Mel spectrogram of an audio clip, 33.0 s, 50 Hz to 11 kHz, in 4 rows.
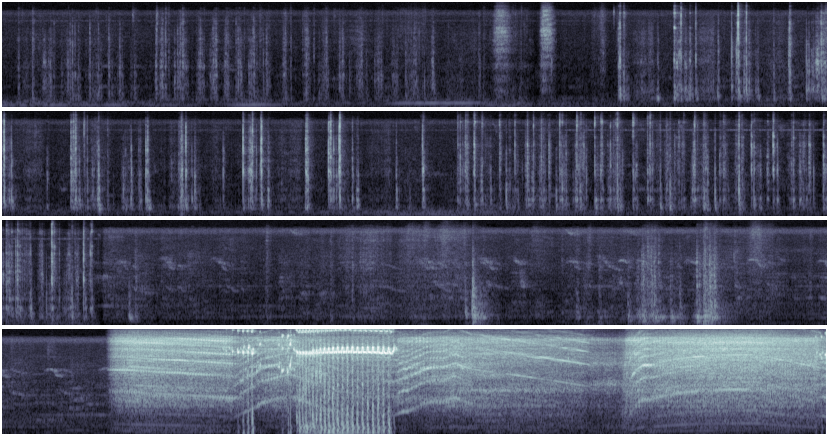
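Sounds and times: spanner clicking on a nut: 27.0s - 28.8s.

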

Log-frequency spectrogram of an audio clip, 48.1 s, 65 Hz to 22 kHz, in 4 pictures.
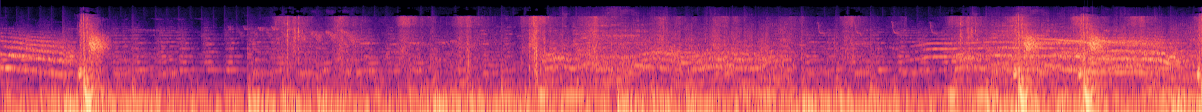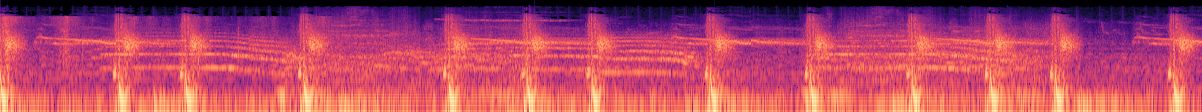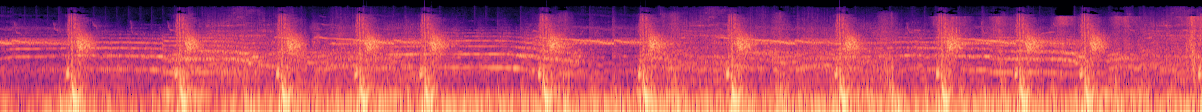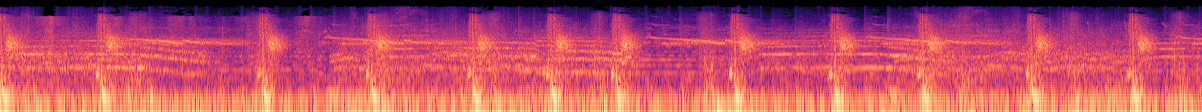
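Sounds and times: cartoon thwacks and thuds: 0.8s - 1.2s, 10.1s - 11.0s, 12.0s - 12.3s, 13.1s - 14.2s, 15.0s - 15.3s, 16.4s - 18.1s, 19.1s - 19.4s, 20.1s - 20.4s, 21.1s - 22.8s, 23.7s - 24.0s, 24.7s - 25.0s, 25.8s - 26.0s, 26.8s - 28.6s, 29.4s - 29.7s, 30.4s - 31.6s, 32.4s - 32.8s, 33.4s - 35.2s, 36.0s - 36.4s, 37.0s - 37.5s, 38.6s - 39.0s, 39.7s - 40.0s, 40.7s - 42.4s, 43.2s - 43.7s, 44.4s - 45.5s, 46.3s - 46.7s, 47.3s - 47.6s.

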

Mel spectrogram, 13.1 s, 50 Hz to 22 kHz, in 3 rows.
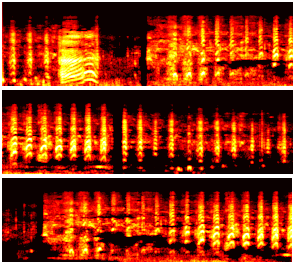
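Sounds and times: person giggling: 0.0s - 1.6s.

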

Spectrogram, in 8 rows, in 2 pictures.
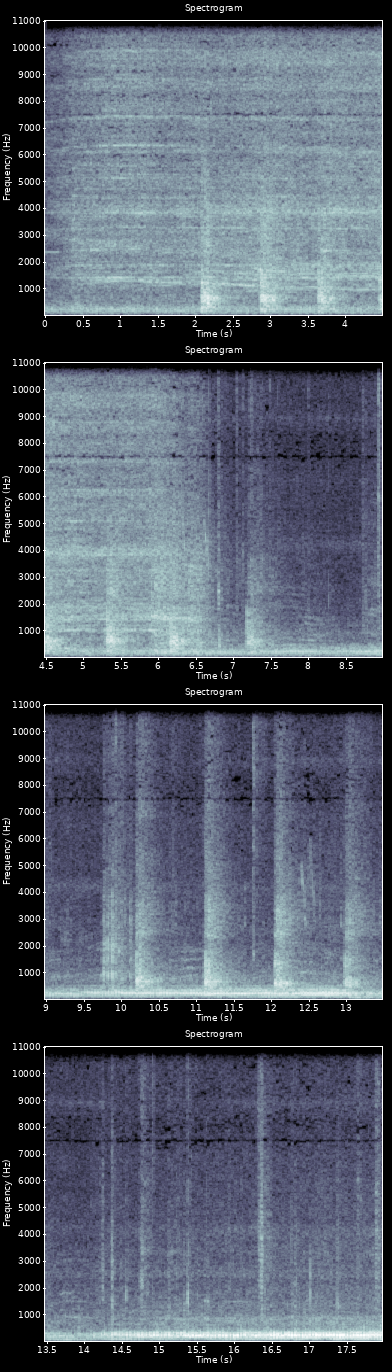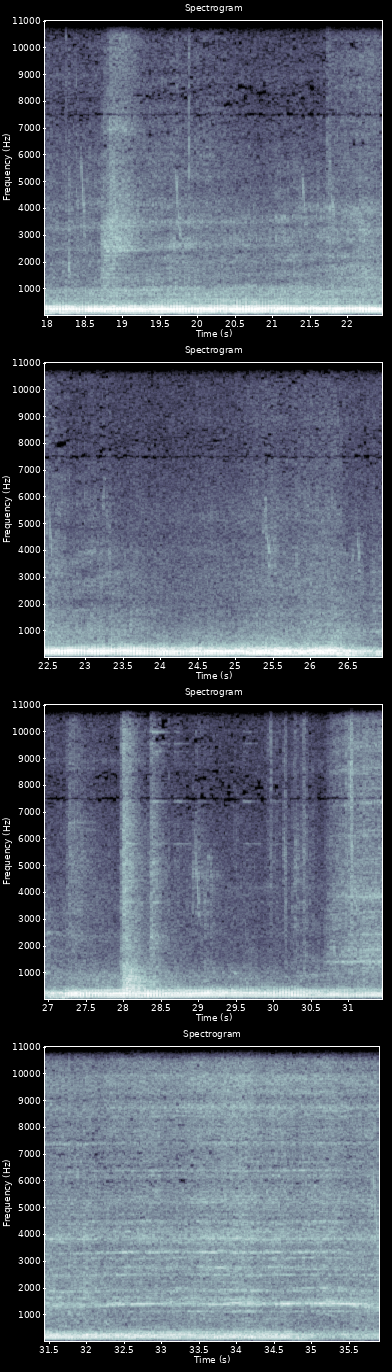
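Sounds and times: vehicle engine running: 8.4s - 33.8s.

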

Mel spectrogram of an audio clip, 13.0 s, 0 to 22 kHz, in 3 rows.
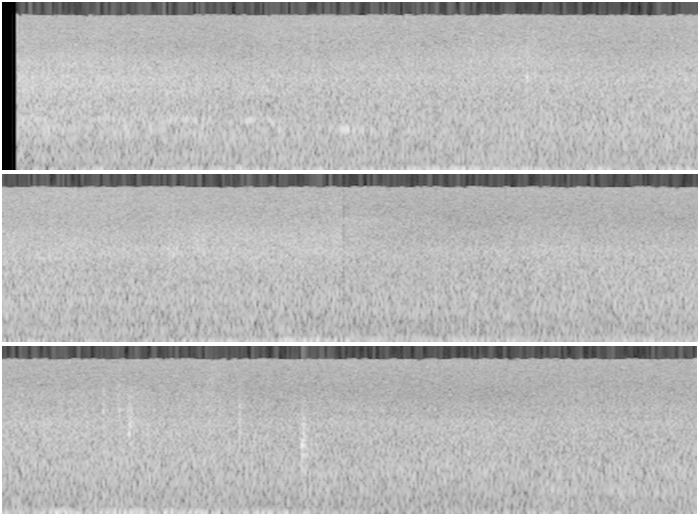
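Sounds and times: surf breaking on beach: 0.1s - 13.0s
wind buffeting microphone: 0.1s - 13.0s.

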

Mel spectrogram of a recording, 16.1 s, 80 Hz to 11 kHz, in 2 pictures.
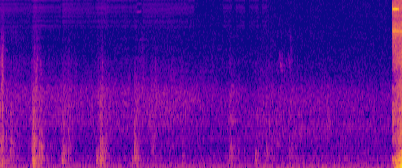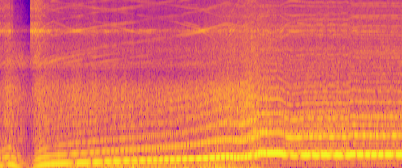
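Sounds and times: drone motors whining: 7.8s - 16.0s.

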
